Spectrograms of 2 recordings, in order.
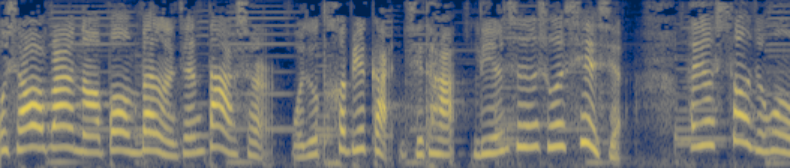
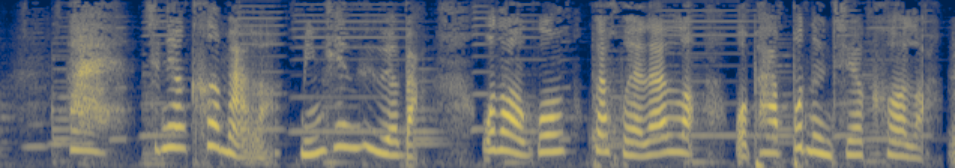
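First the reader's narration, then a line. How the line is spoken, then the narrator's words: Sighing. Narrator (Chinese): 他媳妇儿呢叹了口气说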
